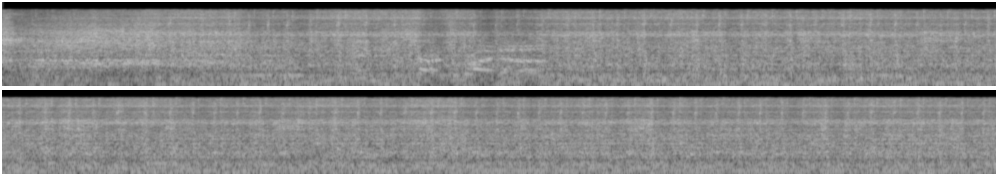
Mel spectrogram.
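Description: A boat engine idles with a steady rumble.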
